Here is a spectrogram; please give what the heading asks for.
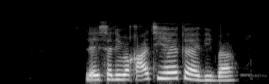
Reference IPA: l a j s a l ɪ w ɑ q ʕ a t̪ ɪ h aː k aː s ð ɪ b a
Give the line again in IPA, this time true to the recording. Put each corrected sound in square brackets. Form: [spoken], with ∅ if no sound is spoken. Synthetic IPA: l a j s a l ɪ w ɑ q ʕ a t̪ ɪ h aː k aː [∅] ð ɪ b a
